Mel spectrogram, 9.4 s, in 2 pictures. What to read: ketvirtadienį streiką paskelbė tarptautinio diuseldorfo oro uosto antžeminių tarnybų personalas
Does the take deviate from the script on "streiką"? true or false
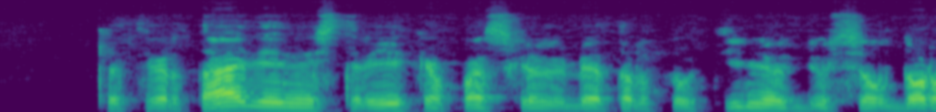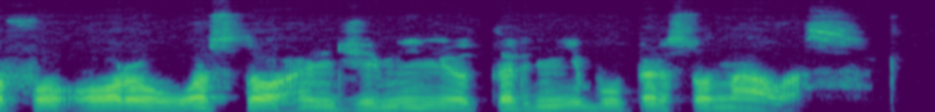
false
